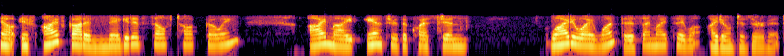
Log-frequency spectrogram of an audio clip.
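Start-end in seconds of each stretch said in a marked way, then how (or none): 8.9-9.8 shut-down, closed-off, withdrawn tone. Showing negative self-talk about wanting something, in a closed tone. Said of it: "notice how my tone has changed. I'm going from really feeling really open to being very closed".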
